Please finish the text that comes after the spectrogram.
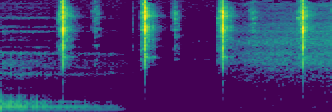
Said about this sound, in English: Trim those nice fine buds up.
